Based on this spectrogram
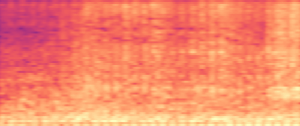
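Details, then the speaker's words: Honda Scoopy ESP engine rebuilt from scratch, first start after assembly: quick, evenly spaced low putter at steady idle with no rattle or tapping; the earlier clattering noise is gone, smooth normal idle. "udah halus suaranya untuk di video mungkin seperti biasa ya namun untuk langsung ini udah halus"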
